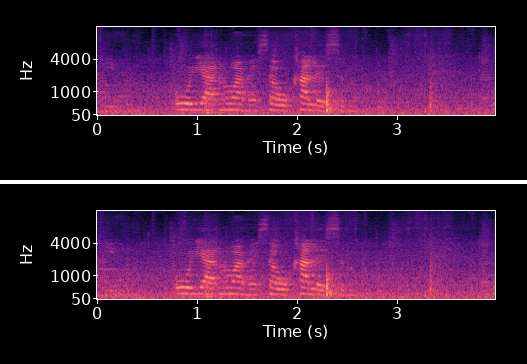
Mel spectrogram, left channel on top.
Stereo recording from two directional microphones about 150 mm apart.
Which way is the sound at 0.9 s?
5° left (ahead or behind).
